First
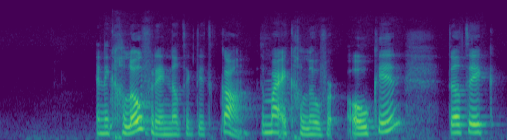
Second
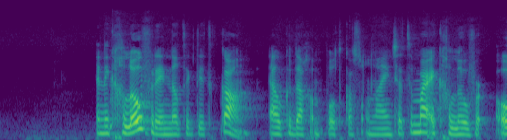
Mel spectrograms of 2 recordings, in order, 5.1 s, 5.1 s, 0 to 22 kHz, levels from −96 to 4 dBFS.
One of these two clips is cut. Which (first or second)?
first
